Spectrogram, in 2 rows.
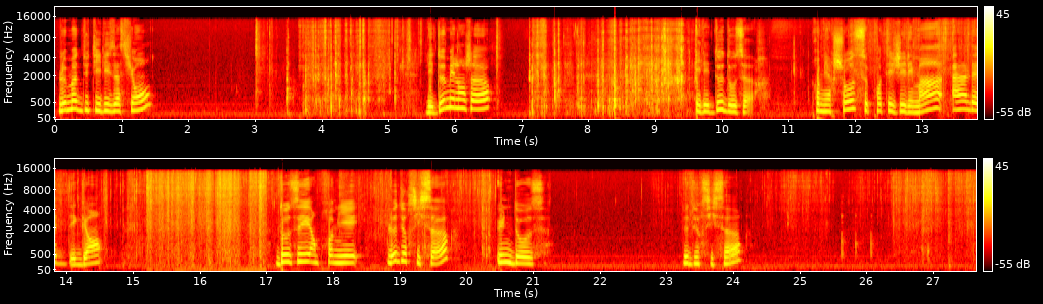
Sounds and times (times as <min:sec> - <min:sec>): Speech: 0:00.0 - 0:01.6, 0:05.6 - 0:06.6, 0:09.6 - 0:10.7, 0:11.4 - 0:14.6, 0:17.2 - 0:19.8, 0:20.5 - 0:21.3, 0:23.2 - 0:24.2.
